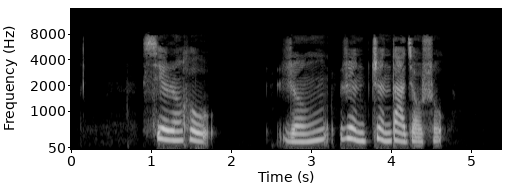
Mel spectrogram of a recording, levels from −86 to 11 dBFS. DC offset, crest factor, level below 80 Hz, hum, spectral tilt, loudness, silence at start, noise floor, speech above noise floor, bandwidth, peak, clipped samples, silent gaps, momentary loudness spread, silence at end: under 0.1%; 16 dB; -66 dBFS; none; -4 dB/octave; -20 LUFS; 0.9 s; -85 dBFS; 66 dB; 8.2 kHz; -4 dBFS; under 0.1%; none; 13 LU; 0.75 s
